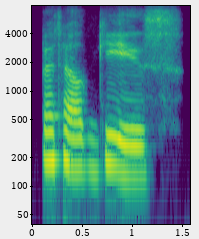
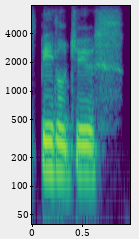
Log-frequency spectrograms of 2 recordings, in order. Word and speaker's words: Betelgeuse: Uh, Americans pronounce Beetlejuice like Beetlejuice. You pronounce it what? Betel Betelgeuse. Arabic for Orion's hand. Betelgeuse. Geese or Gez. Betelgeuse. Yeah, I was taught it's Beetlejuice. You're supposed to say it Beetlejuice, but so Betelgeuse.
